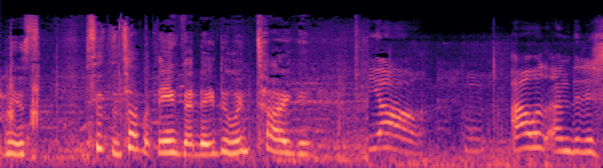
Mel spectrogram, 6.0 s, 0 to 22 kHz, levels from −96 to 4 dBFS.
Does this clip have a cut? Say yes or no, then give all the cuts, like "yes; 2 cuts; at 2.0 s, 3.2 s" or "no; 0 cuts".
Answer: yes; 1 cut; at 3.7 s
